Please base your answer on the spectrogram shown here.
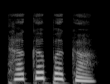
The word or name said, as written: ಥಕಪಕ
